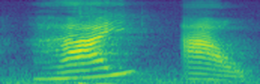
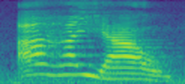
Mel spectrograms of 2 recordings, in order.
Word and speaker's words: Arraial: sílabas elas são divididas Olha como eu falo a palavra Arraial a Arraial Arraial ela tem três se lá mas e a sílaba mais forte é a última é o ao por isso é chamada de oxítona como é que eu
